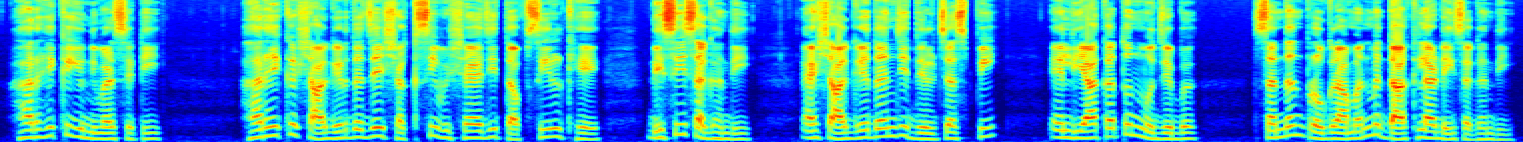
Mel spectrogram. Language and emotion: Sindhi, neutral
